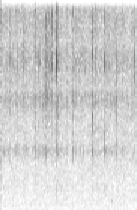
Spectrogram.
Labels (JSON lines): {"label": "ambient", "recorder": "HydroMoth"}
